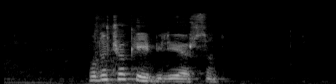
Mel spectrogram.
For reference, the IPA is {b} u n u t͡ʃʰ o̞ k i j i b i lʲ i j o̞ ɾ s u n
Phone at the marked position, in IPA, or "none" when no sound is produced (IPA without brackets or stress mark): b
